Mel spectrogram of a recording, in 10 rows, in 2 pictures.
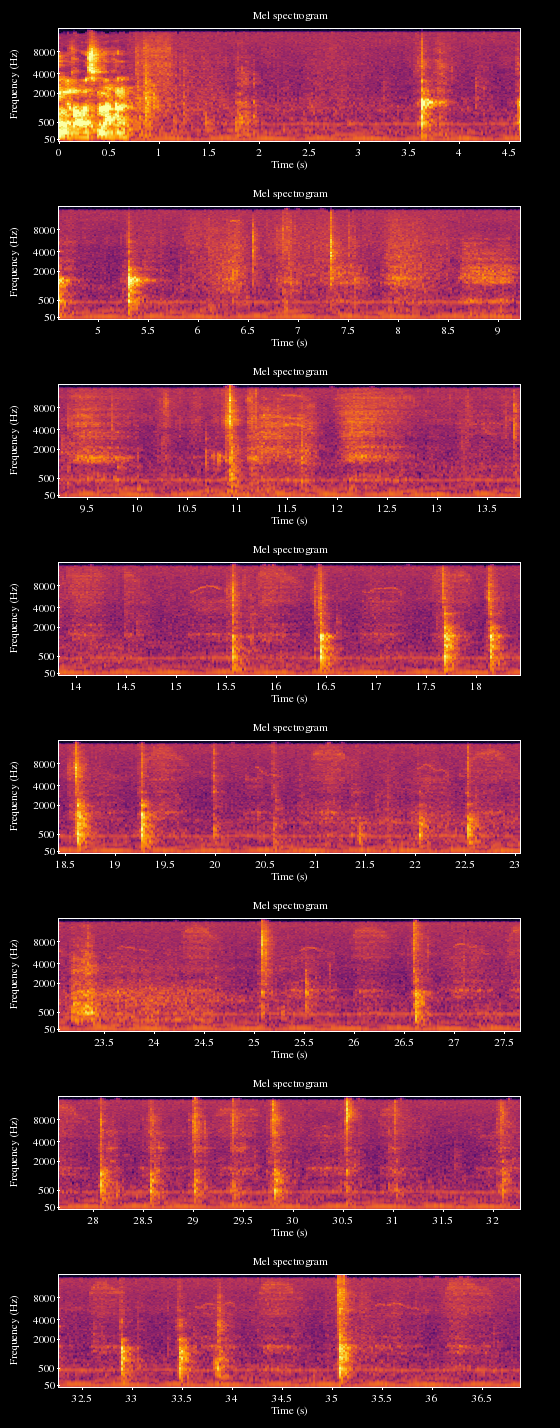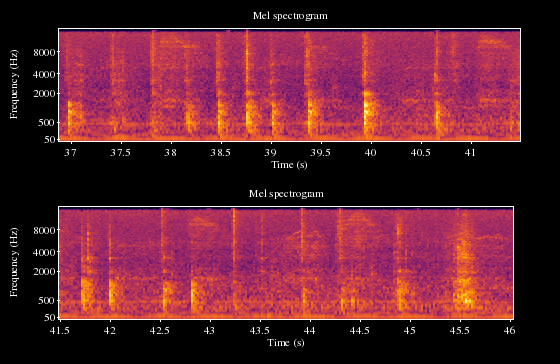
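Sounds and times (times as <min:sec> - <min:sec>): knife chopping on wooden board: 0:03.6 - 0:05.6, 0:10.7 - 0:11.2, 0:15.5 - 0:15.8, 0:16.4 - 0:16.7, 0:17.6 - 0:23.5, 0:26.5 - 0:26.8, 0:28.0 - 0:31.2, 0:32.0 - 0:34.0, 0:35.0 - 0:35.3, 0:36.9 - 0:45.8.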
